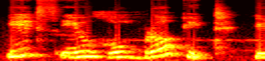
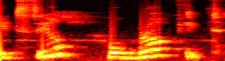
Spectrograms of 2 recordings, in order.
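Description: First: Very slow, broke pressed with a falling tune; slow dictation landing on broke; teacher reading it out word by word; stress on broke. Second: Very slow, you lifted with a rising tune; slow dictation leaning on you; teacher repeating it for the class; stress on you. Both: Shown as a demonstration. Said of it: "teacher dictating the cleft sentence".

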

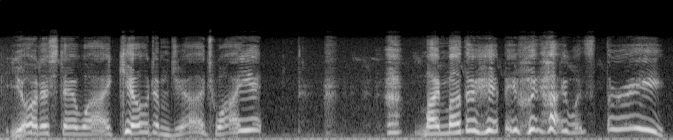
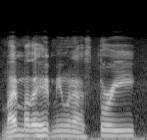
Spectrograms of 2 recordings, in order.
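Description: First: High, slow pleading whine; whiny defendant. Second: Said in the usual way. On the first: Acted. Comic mimics a defendant pleading to the judge, high whine. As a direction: beg the judge like a sniveling criminal.

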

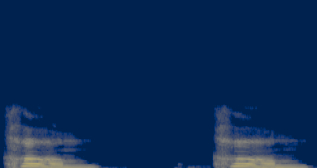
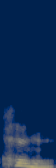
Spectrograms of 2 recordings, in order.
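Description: First: "come" said as calm, with a long ah; open AH vowel. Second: "calm" said like "come", 컴; wrong pronunciation. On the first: Teacher models calm for learners, open ah sound. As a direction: stretch "come" into a drawn-out kahm. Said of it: "아 소리입니다". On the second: Teacher shows the sound to avoid, mispronounced "calm". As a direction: swap the ah in "calm" for an uh. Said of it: "calm 아니고". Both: Shown as a demonstration.

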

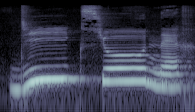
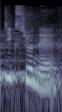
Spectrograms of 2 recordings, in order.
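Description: First: "Dictionnaire" very slow: dic, tion, naire; split into syllables. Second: Said in the usual way. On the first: Shown as a demonstration. Teacher counting syllables for pupils, "Dictionnaire" split in three. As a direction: stretch each of the three beats of "Dictionnaire". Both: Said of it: "trois syllabes".

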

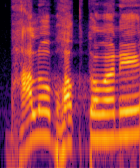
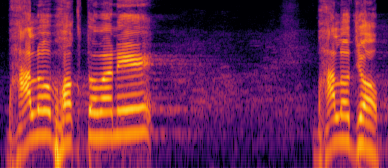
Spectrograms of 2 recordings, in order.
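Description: First: Loud call for the crowd to repeat; mantra call. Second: Louder, spelled-out call of the mantra. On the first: Preacher leading the congregation to repeat the mantra, loud call. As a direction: call out the mantra line loudly. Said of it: "আমার পরে পরে বলবেন". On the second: Preacher urging the crowd to say it louder, loud call. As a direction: call it out for all to repeat. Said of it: "জোরে বলুন". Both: Shown as a demonstration.

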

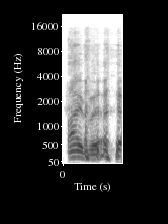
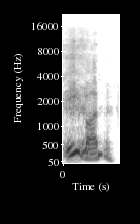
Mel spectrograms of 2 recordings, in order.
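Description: First: Ivan said as EYE-vun; "Ivan" pronounced EYE-vən; English-style pronunciation. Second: Ivan said as ee-VAHN; "Ivan" pronounced EE-vahn; foreign-style pronunciation. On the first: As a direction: say "Ivan" starting like the word eye. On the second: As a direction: say "Ivan" with an EE start and long open AH. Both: Shown as a demonstration. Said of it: "I'll just keep saying both".

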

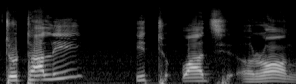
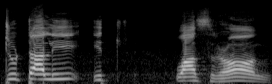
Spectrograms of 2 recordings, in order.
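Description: Both takes have the same delivery.

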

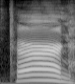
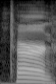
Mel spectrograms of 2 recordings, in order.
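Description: First: Louder, insistent command; shouted order. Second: Said in the usual way. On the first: Acted. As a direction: bark the order again. Repeating order to the crew.

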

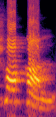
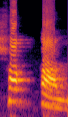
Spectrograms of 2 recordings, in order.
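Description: First: Said in the usual way. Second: সকাল said as শক্কাল with a doubled k; stressed double consonant. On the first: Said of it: "এই বিশেষ ব্যঞ্জনটির উপর শাসাঘাত দিয়ে ফেলেছি". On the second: Shown as a demonstration. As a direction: press hard on the ক in সকাল so it sounds twice. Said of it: "দুটো ক উচ্চারিত হলো".

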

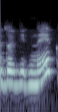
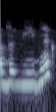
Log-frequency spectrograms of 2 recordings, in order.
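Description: First: Довідник stressed on НИК; wrong stress on last syllable. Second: Довідник stressed on ВІД; stress on second syllable. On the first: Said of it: "так, не довідник". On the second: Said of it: "тому що довідатися". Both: Shown as a demonstration.

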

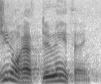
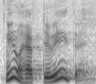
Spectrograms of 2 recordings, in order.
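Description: First: "do" carries the weight, falling after; emphasis on "do" as the punch; stress on do. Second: "don't" punched, the rest falls off; emphasis on "don't" as the denial; stress on don't. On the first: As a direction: press on the word do. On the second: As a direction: lean on the word don't. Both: Shown as a demonstration. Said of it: "'Cause the truth is".

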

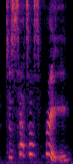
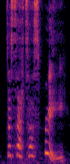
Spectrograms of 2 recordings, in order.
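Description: First: Francis, amazed. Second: Jeremy, amazed. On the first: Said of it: "asked Francis". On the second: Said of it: "asked Jeremy". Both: A narrator's reading.

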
